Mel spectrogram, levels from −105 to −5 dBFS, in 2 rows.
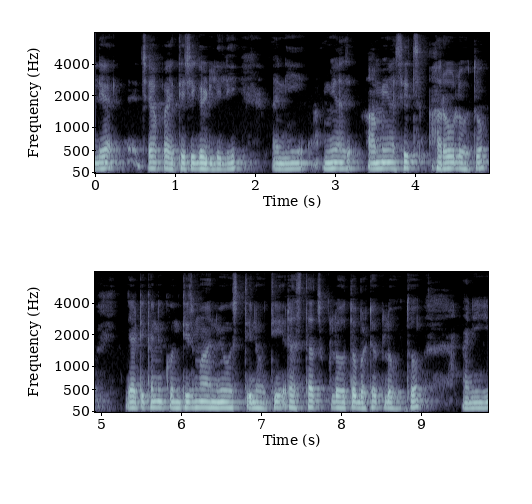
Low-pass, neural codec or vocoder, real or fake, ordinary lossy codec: none; none; real; none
